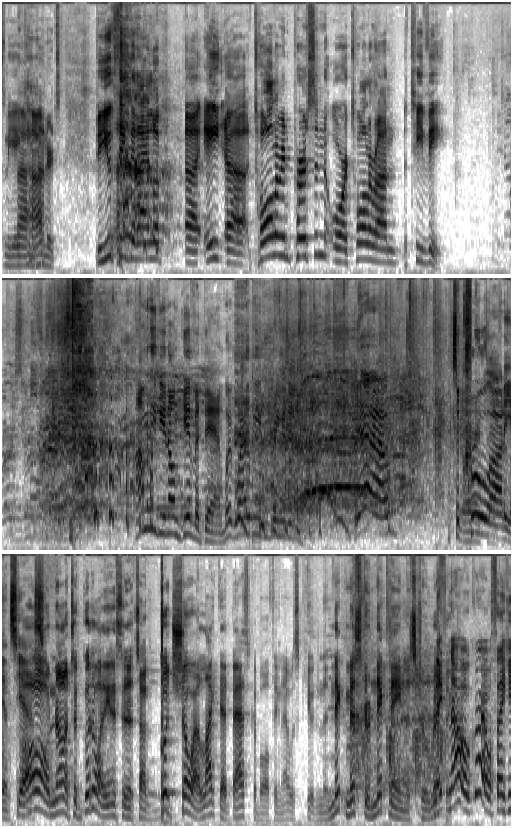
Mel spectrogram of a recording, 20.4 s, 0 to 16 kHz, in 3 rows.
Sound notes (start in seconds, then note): 7.7 Conan laughs; 9.8 audience cheers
